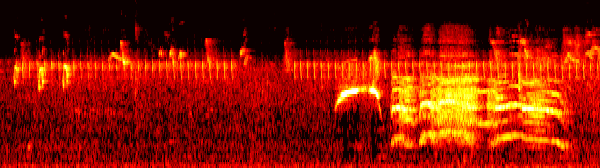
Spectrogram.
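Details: Tame captive hill prinia: a sharp upslurred whistle, then a few seconds of harsh, nasal calls, all over a steady high insect drone.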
